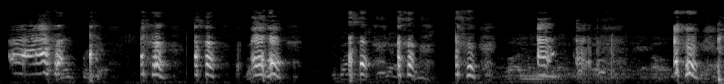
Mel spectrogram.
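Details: Deliberately faked coughs that turn into real ones: about ten short voiced coughs in a row, some forced and laugh-like, others more natural; a cough bout.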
